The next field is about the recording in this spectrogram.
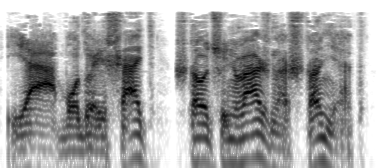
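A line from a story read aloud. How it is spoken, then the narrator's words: Barked command. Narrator (Russian): гаркнул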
